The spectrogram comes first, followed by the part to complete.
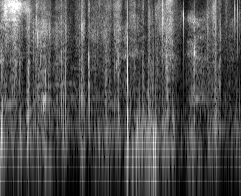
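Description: Handling noise from a phone held close to the face while being carried along on the move: irregular taps, knocks and rustles against the microphone.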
